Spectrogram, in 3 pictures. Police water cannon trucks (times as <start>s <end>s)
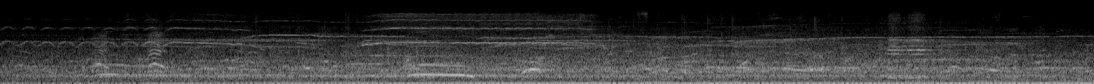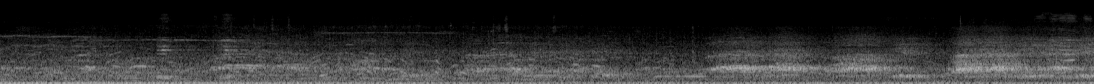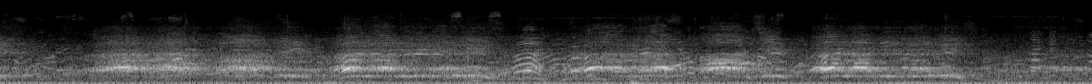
0.0s 18.0s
